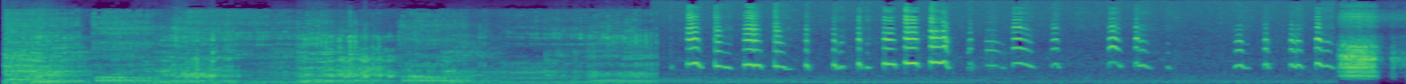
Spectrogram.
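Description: Deep, rough growling of a big cat in irregular pulses for about six and a half seconds. It breaks off abruptly into a fast run of short, high, clear chirping calls, several a second, until just before the end.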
